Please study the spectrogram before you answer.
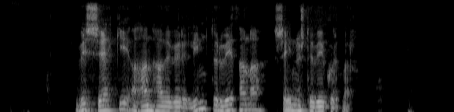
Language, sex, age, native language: Icelandic, male, 40-49, Icelandic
